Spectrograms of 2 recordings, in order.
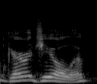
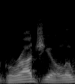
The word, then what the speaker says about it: Garagiola: Louis, Missouri, Joe Garagiola, or Garagiola, whichever way you want to pronounce it, grew up on Elizabeth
